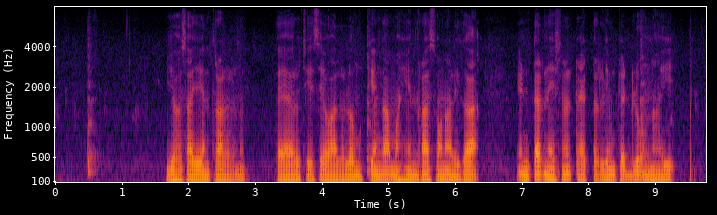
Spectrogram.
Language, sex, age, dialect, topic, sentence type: Telugu, male, 18-24, Southern, agriculture, statement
